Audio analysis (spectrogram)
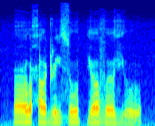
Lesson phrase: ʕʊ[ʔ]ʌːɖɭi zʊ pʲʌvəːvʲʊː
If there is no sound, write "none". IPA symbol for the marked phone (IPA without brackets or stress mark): ħ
